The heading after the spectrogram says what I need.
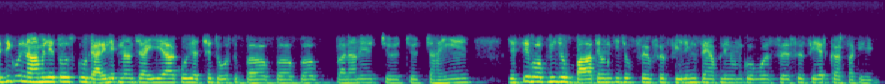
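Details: Male self-described person who stutters, speaking Hindi while role-playing a stammering interview; stuttering with part-word repetitions.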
